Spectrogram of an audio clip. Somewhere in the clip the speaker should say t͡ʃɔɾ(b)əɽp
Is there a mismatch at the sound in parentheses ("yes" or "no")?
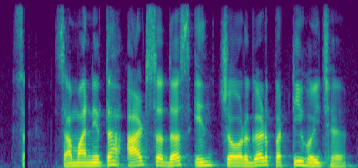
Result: yes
